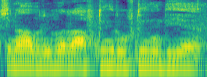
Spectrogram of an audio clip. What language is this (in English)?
Dogri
